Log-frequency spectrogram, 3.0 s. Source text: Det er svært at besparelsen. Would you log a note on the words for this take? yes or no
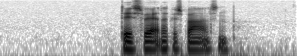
no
